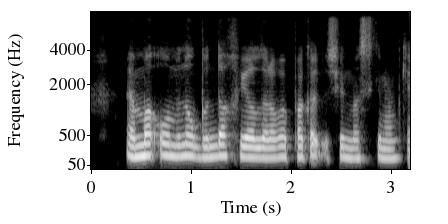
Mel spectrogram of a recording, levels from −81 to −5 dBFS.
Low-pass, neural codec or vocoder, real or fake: 7.2 kHz; codec, 16 kHz, 0.9 kbps, LongCat-Audio-Codec; fake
